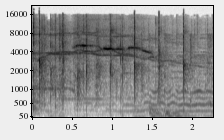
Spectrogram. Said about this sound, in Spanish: Recibamos con un aplauso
